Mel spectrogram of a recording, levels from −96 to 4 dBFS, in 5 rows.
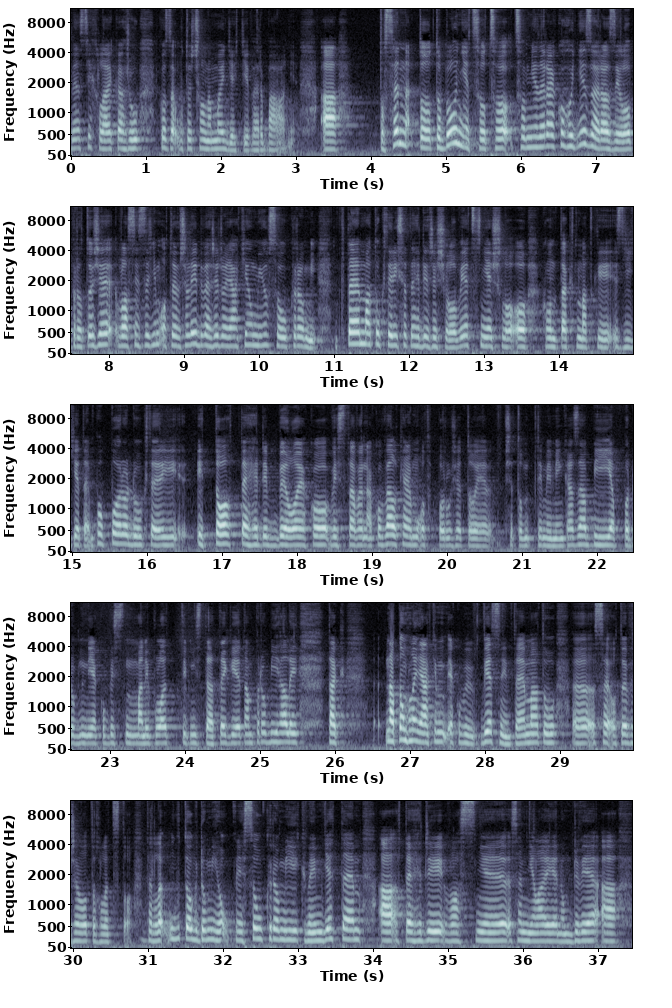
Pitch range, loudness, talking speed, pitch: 180-215 Hz, -20 LUFS, 160 wpm, 195 Hz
